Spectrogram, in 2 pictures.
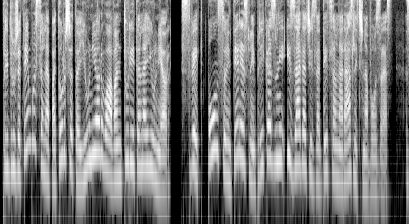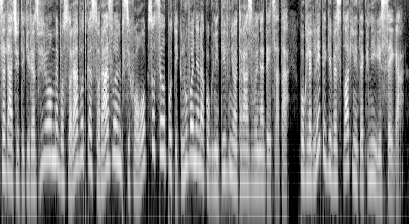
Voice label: F commercial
